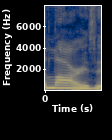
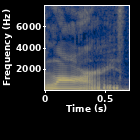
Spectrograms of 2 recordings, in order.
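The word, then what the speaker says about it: Lawry's: Now I know y'all know what the Laurie's is, and you got to say it like that, Laurie's, the Laurie's, and it's red.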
